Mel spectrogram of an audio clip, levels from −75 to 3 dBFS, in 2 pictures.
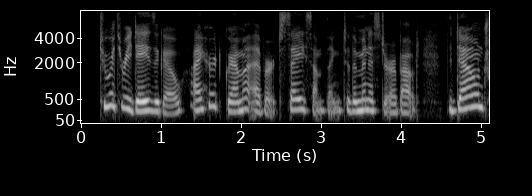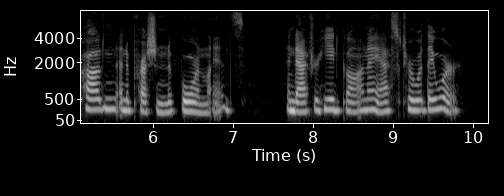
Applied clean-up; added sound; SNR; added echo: none; none; none; none.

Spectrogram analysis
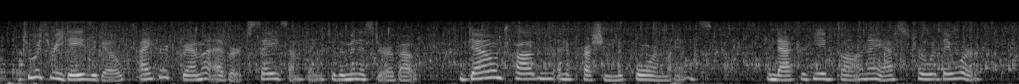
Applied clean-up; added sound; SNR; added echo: none; Toilet flush; 12 dB; none.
